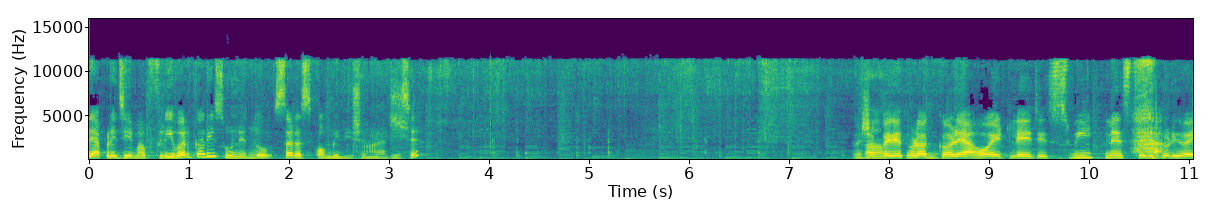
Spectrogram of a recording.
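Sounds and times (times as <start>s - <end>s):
food sizzling in frying pan: 2.4s - 9.0s
spatula knocking on pan: 2.7s - 8.7s
metal spatula scraping pan: 2.8s - 8.6s.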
